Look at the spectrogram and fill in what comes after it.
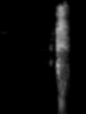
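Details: Sneeze deliberately induced with a stick in a sneezing challenge: a single sharp, explosive sneeze burst after a brief intake of breath.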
